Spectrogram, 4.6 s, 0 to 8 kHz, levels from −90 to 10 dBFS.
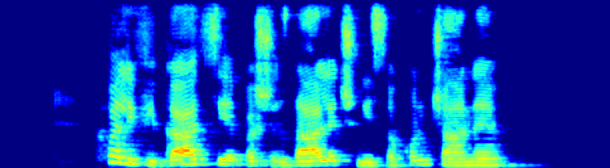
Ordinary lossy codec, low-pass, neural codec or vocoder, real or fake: none; none; none; real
